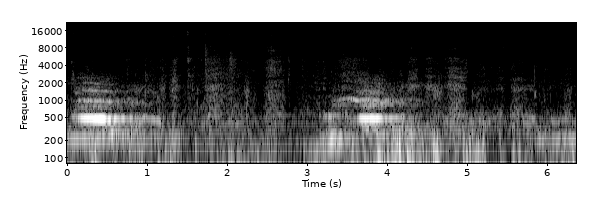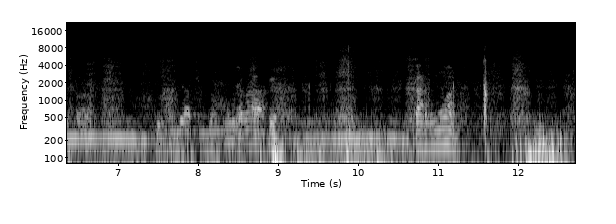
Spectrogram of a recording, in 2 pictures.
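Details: Cattle, a cute cow with a child riding it: low, drawn-out moos with a steady tone, one long even bellow midway and a falling, wavering call near the end, while people talk over it and handling noises knock in the background.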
